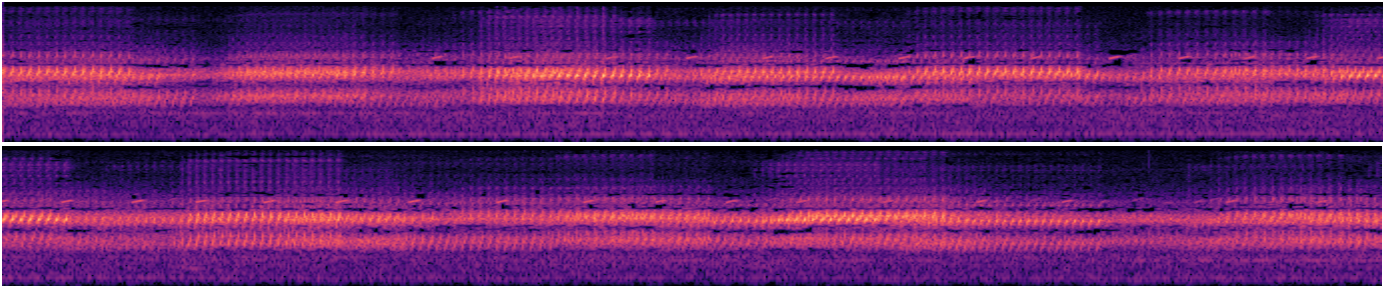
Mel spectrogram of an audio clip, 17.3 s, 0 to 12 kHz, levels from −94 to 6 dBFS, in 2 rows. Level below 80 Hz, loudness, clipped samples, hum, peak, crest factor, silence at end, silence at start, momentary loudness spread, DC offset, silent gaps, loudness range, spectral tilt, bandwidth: -80 dBFS; -18 LUFS; under 0.1%; none; -2 dBFS; 18 dB; 0 s; 0 s; 12 LU; under 0.1%; none; 3 LU; 0.5 dB/octave; 11 kHz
